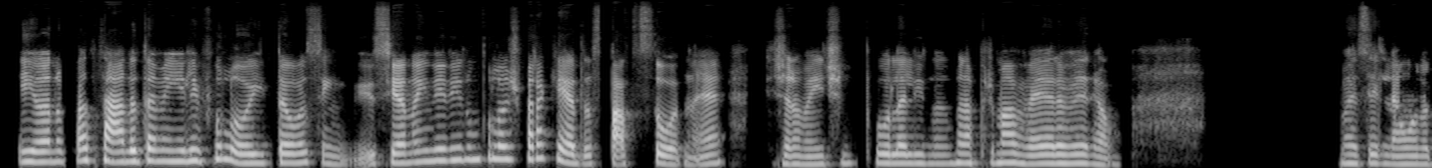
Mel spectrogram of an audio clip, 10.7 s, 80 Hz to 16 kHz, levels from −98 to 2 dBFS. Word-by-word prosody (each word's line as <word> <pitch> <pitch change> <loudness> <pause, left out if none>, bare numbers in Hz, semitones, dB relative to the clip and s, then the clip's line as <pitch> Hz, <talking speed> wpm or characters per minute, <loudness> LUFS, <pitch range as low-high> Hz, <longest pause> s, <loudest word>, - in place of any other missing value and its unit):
E 225 0 +2
o - - +3
ano 220 0 +2
passado 230 -2 +5
também 235 -1 +1
ele 240 +1 +2
pulou. 240 -6 +1
Então, 195 +1 0
assim, 200 -4 -6
esse 185 +2 -2
ano 200 +2 +4
ainda 235 +2 -1
ele 255 +1 0
não 270 0 -1
pulou 280 -1 +1
de 275 - -5
paraquedas. 230 -12 +1
Passou, 175 -1 +1
né. 180 +4 -3 0.3
Que - - -23
geralmente 175 +1 -3 0.2
pula 195 -1 +1
ali 190 0 -1
no 185 0 -9
na 195 -1 -1
primavera, 190 -2 +1
verão. 175 -4 -2 1.6
Mas, 190 -1 -5
ele 185 -1 -4
não 175 0 -1
195 Hz, 170 wpm, -24 LUFS, 185-230 Hz, 1.6 s, passado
